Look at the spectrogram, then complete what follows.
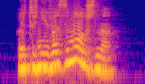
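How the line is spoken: Sharp objection. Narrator (Russian): резко возразил Ляк

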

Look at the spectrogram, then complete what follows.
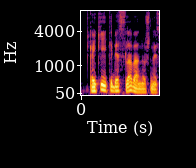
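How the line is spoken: Plain. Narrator (Russian): спросил

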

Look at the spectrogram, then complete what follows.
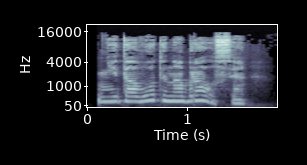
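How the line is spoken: Gloomy remark. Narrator (Russian): мрачно заметила Каролина

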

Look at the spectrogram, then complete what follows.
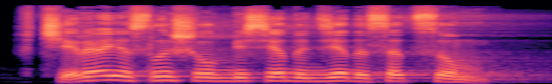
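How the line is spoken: Muffled hollow voice. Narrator (Russian): глухим голосом говорит Терри

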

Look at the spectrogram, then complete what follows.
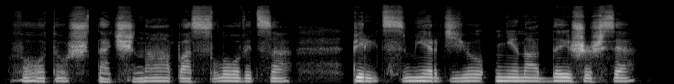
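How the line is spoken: Barely audible aside. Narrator (Russian): кто-то, еле слышно, чтоб не услышал умирающий, сказал

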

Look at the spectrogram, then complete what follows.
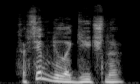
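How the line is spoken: Snapping retort. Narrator (Russian): огрызнулась Гермиона

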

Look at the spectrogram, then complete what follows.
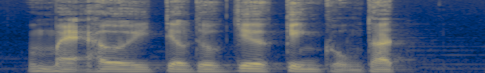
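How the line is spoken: Muttered. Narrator (Vietnamese): Chủ tử lẩm bẩm

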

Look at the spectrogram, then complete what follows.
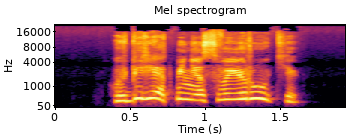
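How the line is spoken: Yelling. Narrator (Russian): заорала

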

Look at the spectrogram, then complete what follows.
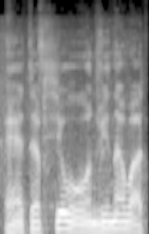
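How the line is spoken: Hissing under breath. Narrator (Russian): зашипела про себя Чармайн

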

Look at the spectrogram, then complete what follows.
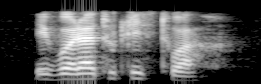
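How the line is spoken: Grave tone. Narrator (French): dit Fudge d'un ton grave

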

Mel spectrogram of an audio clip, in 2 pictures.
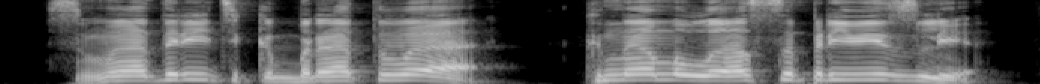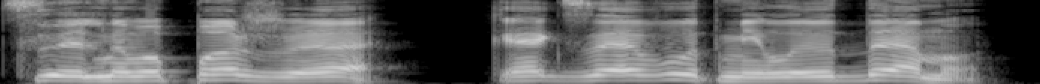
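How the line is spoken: Mocking laugh. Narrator (Russian): Глумливо хохотнул кто-то из ближней к входу камеры

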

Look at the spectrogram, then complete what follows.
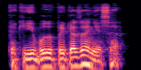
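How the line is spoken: Hoarse question, first mate. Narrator (Russian): хрипло спросил старпом

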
